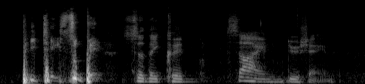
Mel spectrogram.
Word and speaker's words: Subban: I'm not going to say it like that. PK Subban! That's how you do it.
